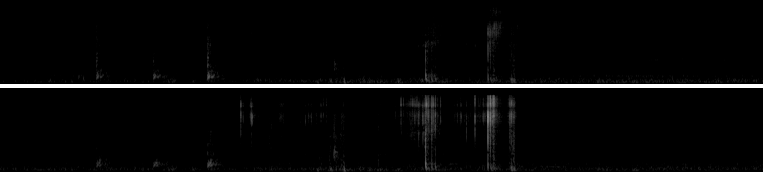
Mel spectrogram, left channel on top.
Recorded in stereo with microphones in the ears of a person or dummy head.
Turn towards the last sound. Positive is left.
turn(degrees=-75)  # may be behind; listen again after turning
